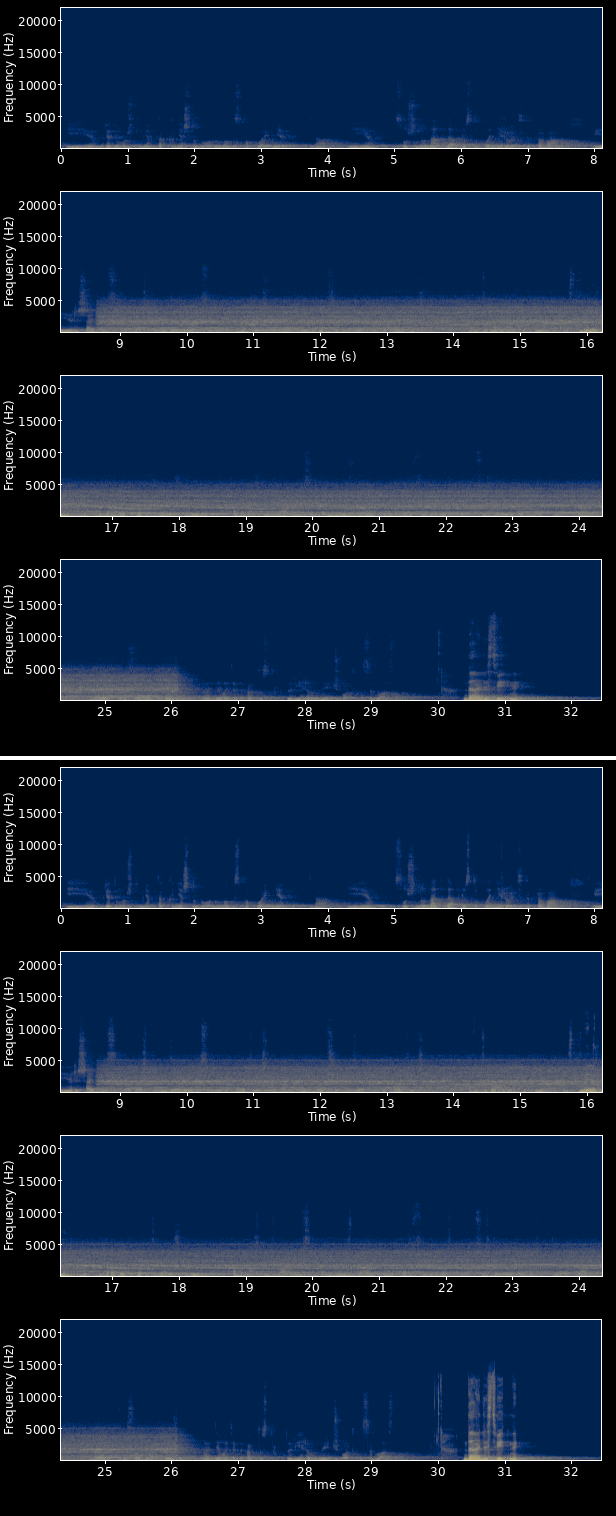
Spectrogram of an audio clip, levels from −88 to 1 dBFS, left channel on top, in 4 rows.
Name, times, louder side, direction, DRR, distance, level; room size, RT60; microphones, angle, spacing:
voice 1, 0.1-3.4 3.7-7.5 8.0-29.5, right 1 dB, 40° right, -4 dB, 1.1 m, -41 dB
sound 1, 8.6-26.1, equal, 15° left, 1.8 m, -40 dB
voice 2, 15.9-16.4 30.4-31.2, right 5 dB, 80° right, 13 dB, 0.5 m, -27 dB
20.0 x 9.3 x 3.3 m, 2.4 s
head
